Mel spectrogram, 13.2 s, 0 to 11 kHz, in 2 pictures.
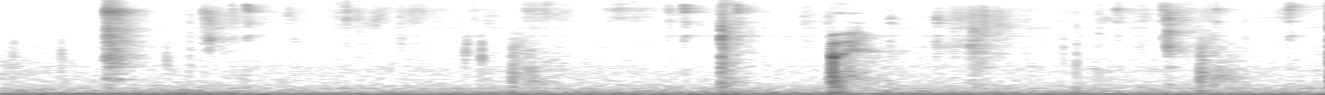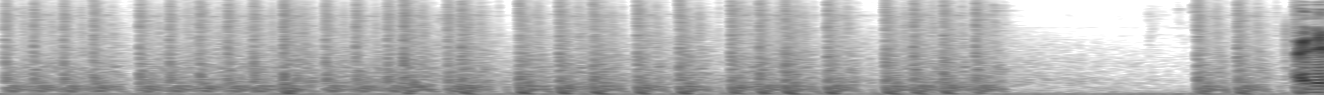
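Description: Sustained automatic gunfire from an in-game machine gun in the military shooter Arma 3, a dense rapid burst of shots lasting several seconds after quieter moments with faint distant shots.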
